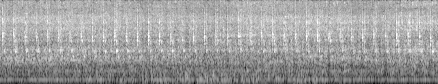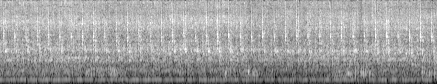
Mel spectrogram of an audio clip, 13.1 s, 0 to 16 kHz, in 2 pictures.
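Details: Ford F150 with the 4.6 2-valve V8: a sharp knock about three per second at idle. The owner first thought it was the lash adjusters but now suspects the rod bearings, though it seems to come from the clutch, possibly a broken spring.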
